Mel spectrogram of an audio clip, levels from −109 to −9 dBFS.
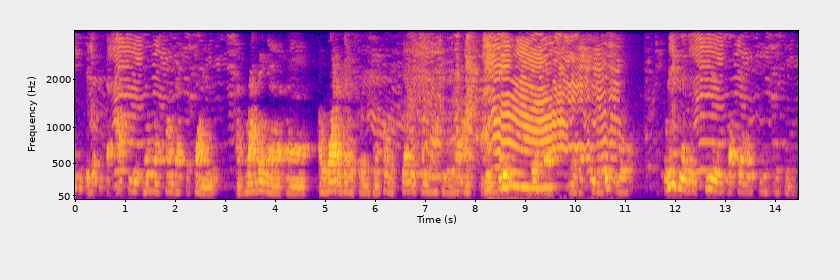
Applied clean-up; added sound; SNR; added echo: classical method WPE with log-MMSE.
